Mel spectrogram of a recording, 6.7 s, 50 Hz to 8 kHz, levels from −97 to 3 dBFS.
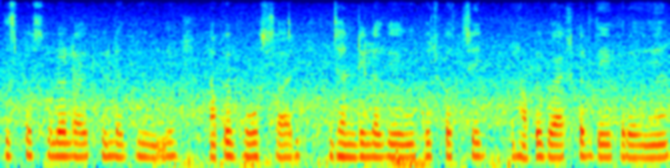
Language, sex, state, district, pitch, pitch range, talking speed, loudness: Hindi, female, Haryana, Jhajjar, 185 Hz, 180-190 Hz, 215 wpm, -18 LUFS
